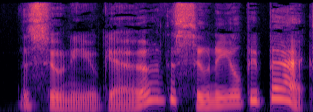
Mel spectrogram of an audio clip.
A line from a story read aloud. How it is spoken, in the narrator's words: said Uncle Andrew cheerfully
